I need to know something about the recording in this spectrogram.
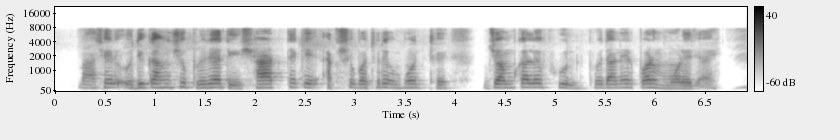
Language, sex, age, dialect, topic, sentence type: Bengali, male, 18-24, Standard Colloquial, agriculture, statement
